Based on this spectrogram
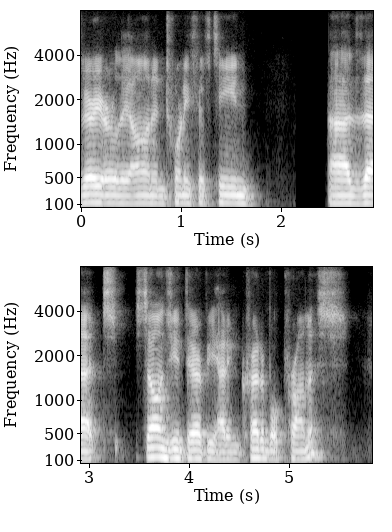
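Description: The background stays quiet. A man with an American accent talks at a moderate speed. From United States. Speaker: biotech company executive. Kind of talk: interview. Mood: enthusiastic, measured. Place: home room. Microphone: video call.

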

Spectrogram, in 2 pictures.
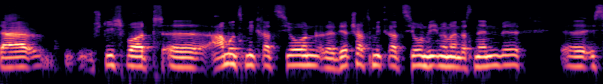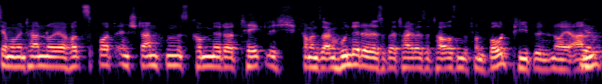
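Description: A man speaks at a fairly quick pace in a monotone, flat delivery. The background is quiet. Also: medium pitch for a man. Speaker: interviewer. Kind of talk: interview questions. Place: home room. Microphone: webcam.

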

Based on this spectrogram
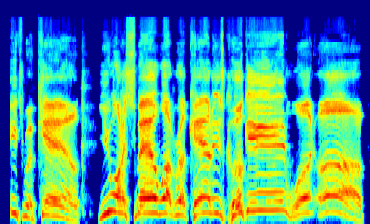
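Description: A man's put-on character voice, raised and projected, at an extremely high pitch. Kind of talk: comedic impression of a character. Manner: tough, aggressive.

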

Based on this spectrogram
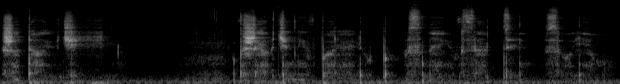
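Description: Whispering very slowly, a woman leaves long, frequent pauses, her loudness swinging widely over noticeable background noise. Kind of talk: ASMR scripture reading. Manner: whispered, soft.

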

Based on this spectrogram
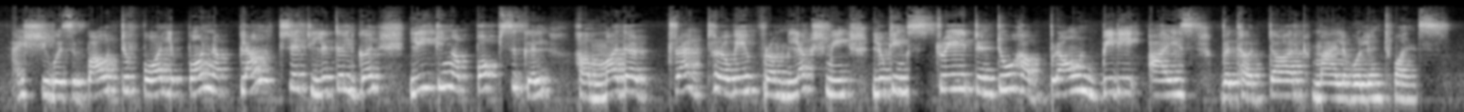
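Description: Audible room echo surrounds a woman speaking fairly slowly in a high voice, with very even loudness and ordinary pitch variation. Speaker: student storyteller. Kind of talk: storytelling. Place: home room. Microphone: phone near.

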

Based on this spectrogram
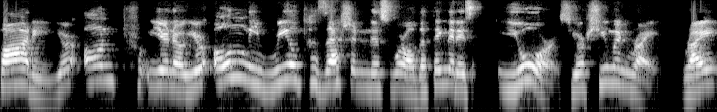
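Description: Against a quiet background, a woman speaks at a moderate pace in a high voice with very wide pitch swings. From Philippines. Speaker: former showbiz personality and advocate; webinar panelist. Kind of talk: webinar panel discussion. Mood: earnest, emotional. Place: home room. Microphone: earbuds.

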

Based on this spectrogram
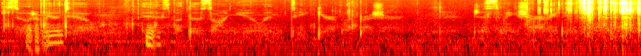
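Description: Loud background noise behind a woman's fairly slow speech. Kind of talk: soft roleplay talk to viewer. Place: home room. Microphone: earbuds.

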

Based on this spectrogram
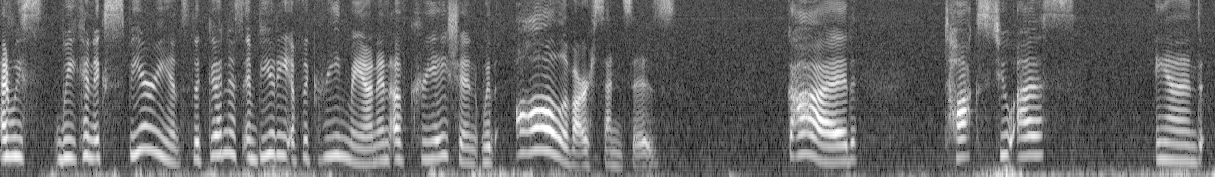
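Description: A woman's raised, projected voice at a very slow pace, with long, frequent pauses and a dry sound with no echo. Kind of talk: children's sermon. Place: open country. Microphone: lapel.

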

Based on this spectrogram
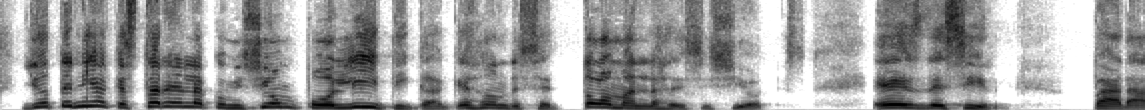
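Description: Against a quiet background, a woman speaks at a fairly slow pace with a high pitch, very wide pitch swings and a dark, mellow tone, the sound dry with no echo. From Peru. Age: 60s. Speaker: congresswoman; panelist. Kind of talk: panel discussion. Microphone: video call.

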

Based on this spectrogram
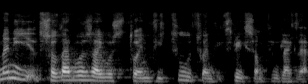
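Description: A woman with a Spanish accent speaks at a fairly low pitch. Her pitch swings very widely. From Spain. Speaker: professor and natural vision educator. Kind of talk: interview. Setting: video call.

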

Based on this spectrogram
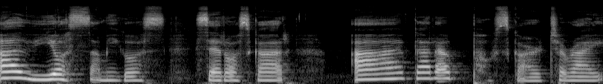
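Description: The speaker reads in a natural reading voice. That voice holds for the whole clip.

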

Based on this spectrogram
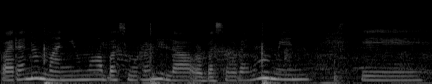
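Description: The woman's voice sits at a medium pitch with ordinary pitch variation and a moderate pace. Audible room echo and noticeable background noise surround her. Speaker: vlogger and store vendor. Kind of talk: casual vlog narration. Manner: halting, many fillers.

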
